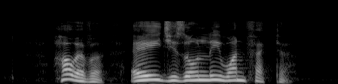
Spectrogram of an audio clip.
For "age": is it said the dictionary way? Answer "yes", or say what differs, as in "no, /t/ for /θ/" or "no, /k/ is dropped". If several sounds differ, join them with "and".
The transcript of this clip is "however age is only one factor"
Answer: yes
